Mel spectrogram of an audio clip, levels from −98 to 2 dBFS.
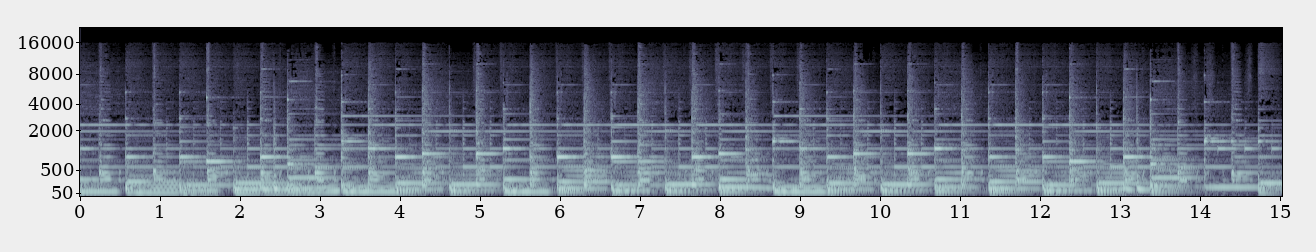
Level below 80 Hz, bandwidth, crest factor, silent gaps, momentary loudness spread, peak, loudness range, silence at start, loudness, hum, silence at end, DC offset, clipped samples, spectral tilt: -34 dBFS; 16 kHz; 14 dB; none; 4 LU; -10 dBFS; 1 LU; 0 s; -24 LUFS; none; 0 s; under 0.1%; under 0.1%; -6 dB/octave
